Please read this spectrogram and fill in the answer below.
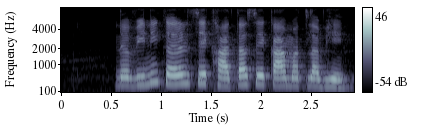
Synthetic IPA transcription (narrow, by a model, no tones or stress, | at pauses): nəʋinikəɾəɳ̃sekʰat̪asekamət̪ləbɦeː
